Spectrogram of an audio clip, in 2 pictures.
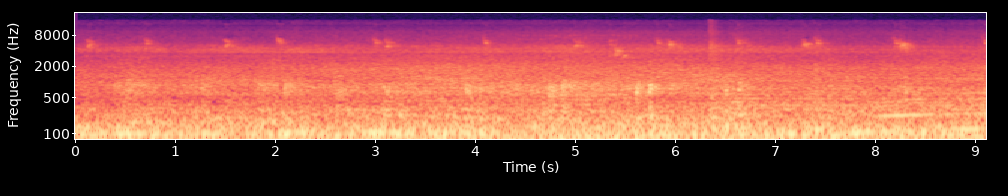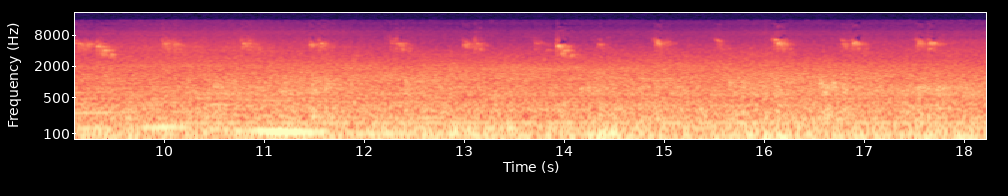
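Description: A paintbrush strokes softly across a painted board.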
